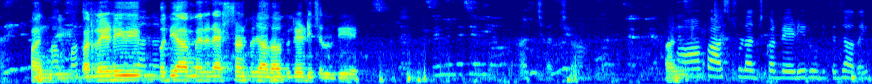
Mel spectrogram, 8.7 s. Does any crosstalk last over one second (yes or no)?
yes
